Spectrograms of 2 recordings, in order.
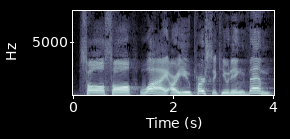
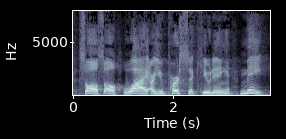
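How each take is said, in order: First: "them" as a loud falling end, each Saul called out; preacher voices the line we expect, ending on "them"; expected version. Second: Loud, slow, "me" landing heavy on a falling end; emphatic me. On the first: Preacher contrasts what the church expects, loud and slow. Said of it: "We are expecting". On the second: Preacher shows Jesus naming himself the victim, emphatic on "me". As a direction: lean on "me" as the true target. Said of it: "me" there is an emphatic, independent pronoun". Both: Shown as a demonstration.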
